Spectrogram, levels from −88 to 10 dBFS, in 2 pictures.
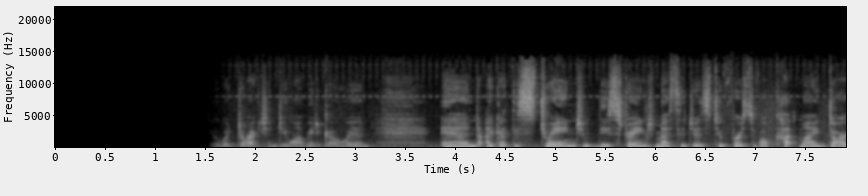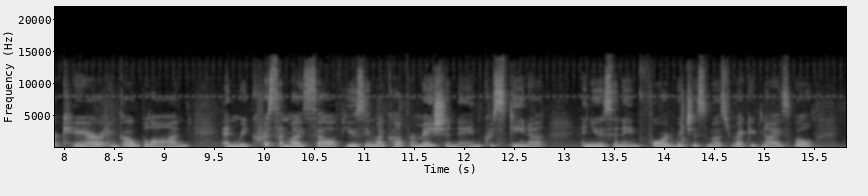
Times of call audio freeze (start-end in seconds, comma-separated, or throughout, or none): none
